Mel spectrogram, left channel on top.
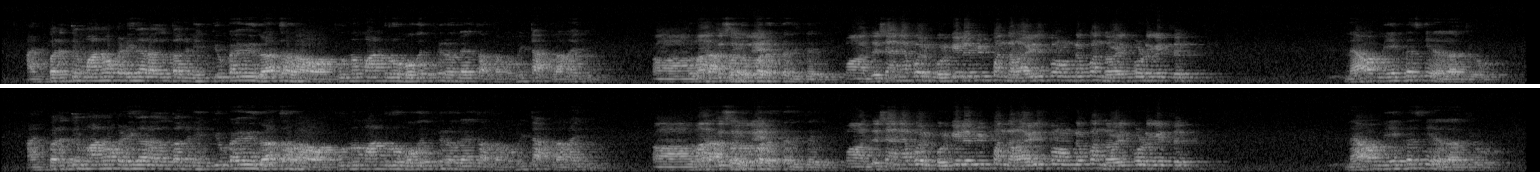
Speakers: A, on the left; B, in the centre.
A: आणि परत ते मान वाकडी करायच होता कणी, तो काही वेगळाच झाला बाबा, पूर्ण मान रोबो गत फिरवल्यागत झालता, मग मी टाकला नाही त्यो.
B: अ
A: तुला
B: माझं
A: दाखवतो
B: सवले
A: परत कधीतरी
B: माझ्या शाण्या भरपूर केेल मी, पंधरा वीस प्राऊंड पंधरावीस पुढ गेलोय.
A: नाही बाबा मी एकच केलेला तो.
